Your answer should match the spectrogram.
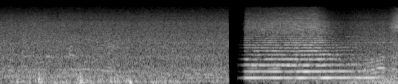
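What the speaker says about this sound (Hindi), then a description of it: "देखो ट्रेन खुल चुका है" Local train on the Sealdah–Bangaon line near Bidhannagar station, Kolkata, heard from inside a carriage as it departs: rolling rumble and clatter, then a brief dropout and a loud sustained horn blast.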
